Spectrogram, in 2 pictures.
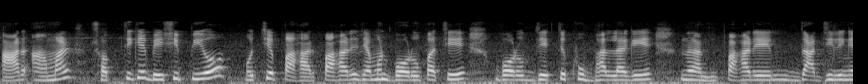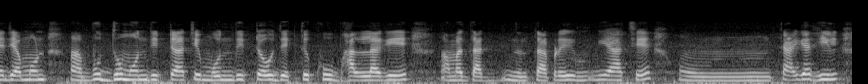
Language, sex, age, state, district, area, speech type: Bengali, female, 45-60, West Bengal, South 24 Parganas, rural, spontaneous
